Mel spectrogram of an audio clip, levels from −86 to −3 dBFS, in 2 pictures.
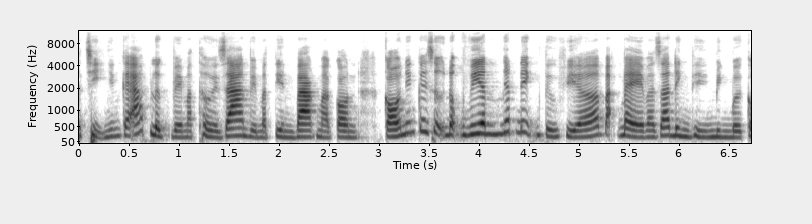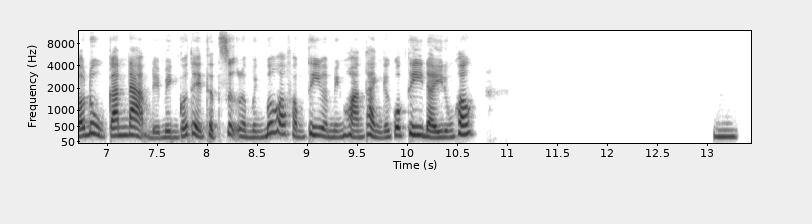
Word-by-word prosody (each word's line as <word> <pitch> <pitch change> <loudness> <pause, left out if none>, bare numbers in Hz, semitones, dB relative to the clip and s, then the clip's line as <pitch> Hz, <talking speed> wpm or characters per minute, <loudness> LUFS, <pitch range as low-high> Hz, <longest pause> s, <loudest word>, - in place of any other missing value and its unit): chỉ 220 - -3
những 215 +3 -7
cái 240 - 0
áp 280 0 +1
lực 235 -5 +2
về 190 -1 -2
mặt 185 0 -8
thời 190 -2 -2
gian, 225 +4 +6
về 195 - -6
mặt 180 -1 -7
tiền 190 -4 -4
bạc 195 0 +8
mà 185 - -4
còn 185 -2 -1 0.3
có 205 0 +6
những 300 +7 -3
cái 360 0 -2
sự - - -3
động 255 -1 -1
viên 280 0 +4
nhất 345 +1 -3
định 315 -7 -5
từ 210 -3 -3
phía 200 -2 -1 0.2
bạn - - -1
bè 210 -5 +3
và 195 0 -4
gia 240 +5 +2
đình 235 -4 -1
thì 200 -4 -4
mình 195 -1 -5
mới 185 0 -2
có 215 +4 0
đủ 275 -2 -1
can 235 +3 +1
đảm 250 -3 +3
để - - -8
mình 185 +1 -6
có 230 - -2
thể 265 -4 0
thật 195 - -5
sự - - -5
là 205 - -3
mình 185 +1 -8
bước 305 +4 0
vào 290 -2 0
phòng 210 -8 -7
thi 250 +2 -1
và 225 - -1
mình 190 +1 -7
hoàn 190 -6 -1
thành 195 -3 -1
cái 185 - -6
cuộc 240 +1 +1
thi 255 -3 +2
đấy, 180 -5 +2
đúng 190 +1 -6
không? 275 +4 +3 2.4
Ừm. 200 0 -7
210 Hz, 270 wpm, -24 LUFS, 190-250 Hz, 2.4 s, bạc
